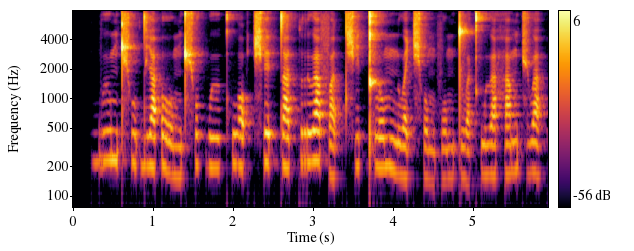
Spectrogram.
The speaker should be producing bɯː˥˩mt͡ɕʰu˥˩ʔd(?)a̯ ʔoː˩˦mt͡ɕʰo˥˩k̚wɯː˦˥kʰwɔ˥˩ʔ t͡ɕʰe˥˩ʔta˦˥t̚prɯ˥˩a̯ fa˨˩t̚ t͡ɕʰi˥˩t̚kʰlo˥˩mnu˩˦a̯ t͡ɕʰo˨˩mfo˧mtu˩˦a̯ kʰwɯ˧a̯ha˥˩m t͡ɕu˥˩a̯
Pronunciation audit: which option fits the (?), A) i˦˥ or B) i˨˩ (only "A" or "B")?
A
